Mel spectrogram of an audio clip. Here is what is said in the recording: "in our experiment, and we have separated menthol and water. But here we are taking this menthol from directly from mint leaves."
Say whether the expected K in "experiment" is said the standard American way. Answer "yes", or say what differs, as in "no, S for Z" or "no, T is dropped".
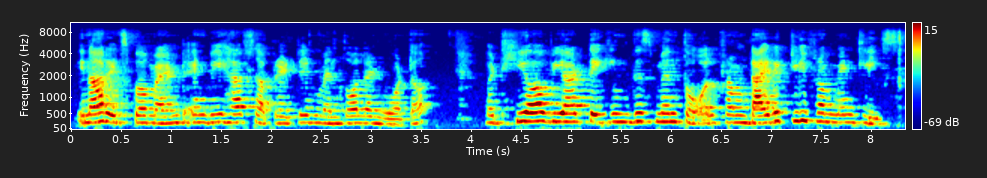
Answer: yes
